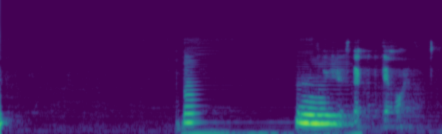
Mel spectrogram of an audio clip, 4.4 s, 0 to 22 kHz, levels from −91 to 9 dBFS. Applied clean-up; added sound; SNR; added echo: neural mask model DeepFilterNet 3.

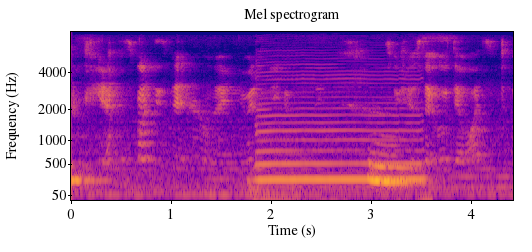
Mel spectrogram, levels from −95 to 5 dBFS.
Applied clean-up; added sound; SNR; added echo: none; Wind instrument, woodwind instrument; -1 dB; reverberation time 0.6 s.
